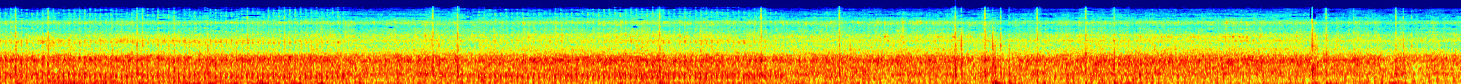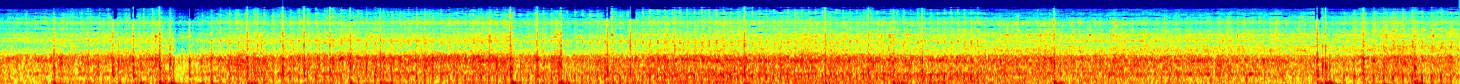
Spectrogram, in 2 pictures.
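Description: A go-kart engine revs loudly and steadily up close.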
